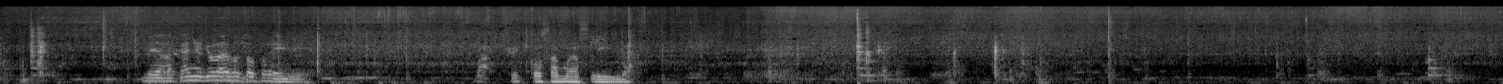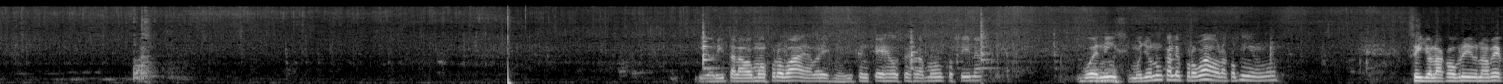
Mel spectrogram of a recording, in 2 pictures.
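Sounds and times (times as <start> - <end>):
meat sizzling in a pot: 0.0 - 30.0
metal spoon stirring: 24.0 - 25.8.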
